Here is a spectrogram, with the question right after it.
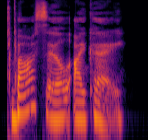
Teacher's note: Basilica has stress, On the second syllable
